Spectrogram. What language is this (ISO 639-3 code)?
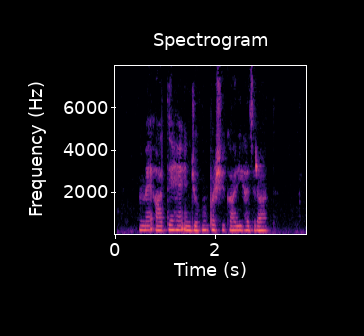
urd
